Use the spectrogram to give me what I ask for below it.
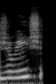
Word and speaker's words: juiz: Se você separar as sílabas de juiz, o que você vai ter, ser de luz? Juiz. A palavra é juiz ou é juiz? Juiz. Ah, então a tonicidade está no is.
